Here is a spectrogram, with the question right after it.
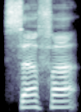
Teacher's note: দাঁতকে ঠোঁটের উপর এনে ফা বলার জন্য রেডি করে পুরোপুরি চাপ দিব না নাক থেকে গুনা করব বলার সময় প্রপারলি যেটা আমরা বলেছি ফ্যাসফ্যাসে আওয়াজ করব প্রচুর বাতাস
